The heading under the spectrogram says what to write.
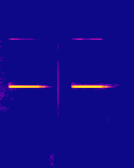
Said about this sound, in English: Is somebody's fire alarm going off? Set off the smoke alarm again? Are you fucking kidding me? Did this happen last year during this too? Or what are the chances he just googled the fire alarm noise?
